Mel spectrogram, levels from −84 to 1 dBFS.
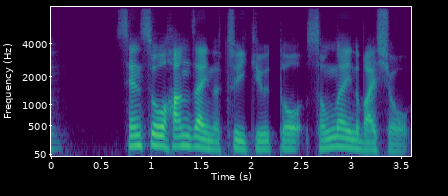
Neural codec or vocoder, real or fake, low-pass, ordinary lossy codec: codec, 16 kHz, about 1 kbps, DyCAST, with the encoder's durations; fake; none; none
